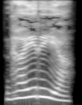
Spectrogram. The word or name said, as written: ಧೈರಿಯ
